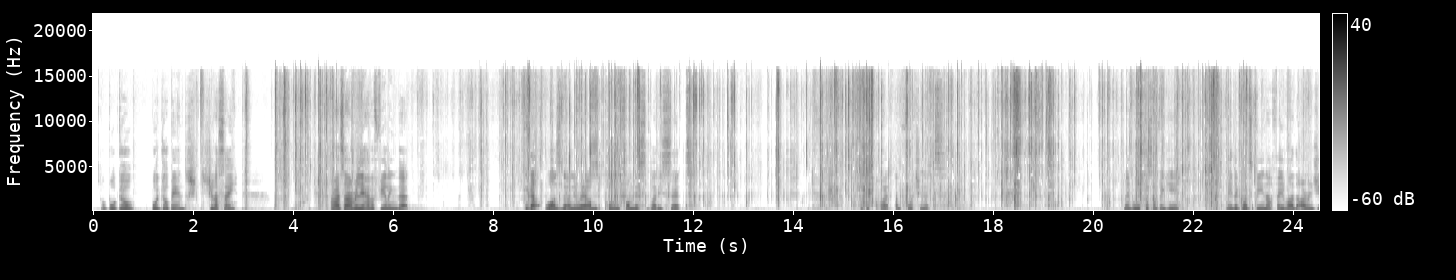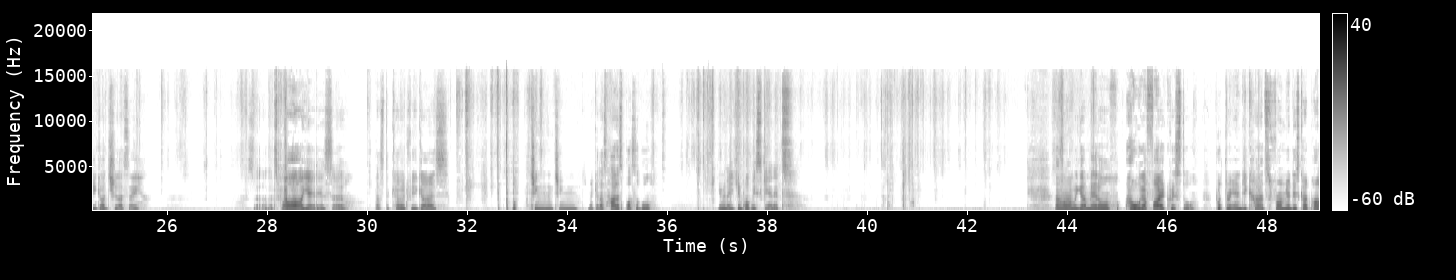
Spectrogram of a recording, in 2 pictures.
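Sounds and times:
trading cards rustling and clicking: 3.0s - 5.4s, 6.4s - 24.4s, 39.1s - 42.7s
foil wrapper tearing and crinkling: 3.6s - 5.0s, 7.3s - 23.3s.

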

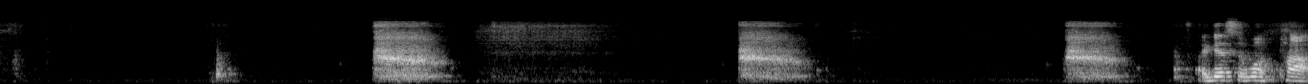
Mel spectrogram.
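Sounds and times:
man blowing into balloon: 3.7s - 6.0s, 7.4s - 8.2s, 10.6s - 11.4s.

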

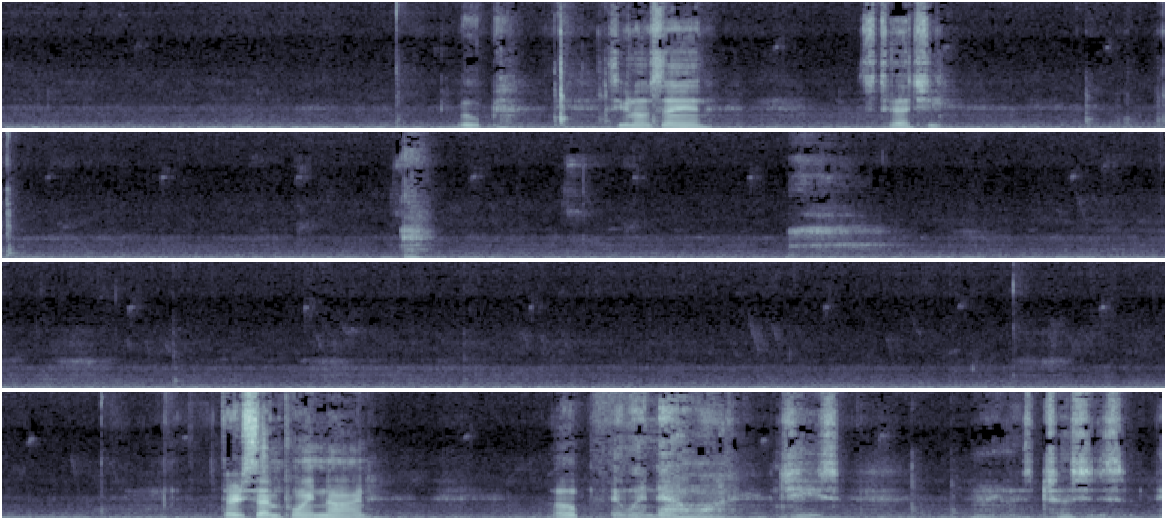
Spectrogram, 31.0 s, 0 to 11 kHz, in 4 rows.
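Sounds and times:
car engine idling: 0.6s - 30.9s.

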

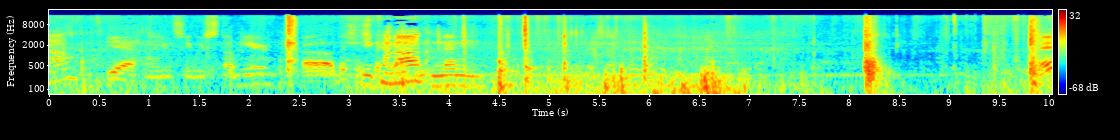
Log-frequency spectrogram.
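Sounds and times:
loud sharp knock: 8.1s - 8.4s.

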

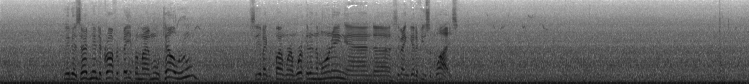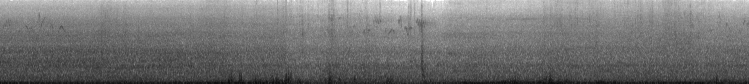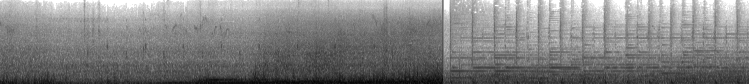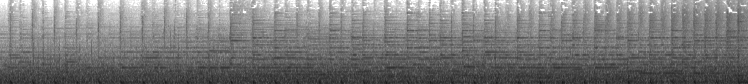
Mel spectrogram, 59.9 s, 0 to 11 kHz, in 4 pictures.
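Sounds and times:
car driving: 0.0s - 59.9s
wind rumbling on microphone: 0.0s - 59.9s.

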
